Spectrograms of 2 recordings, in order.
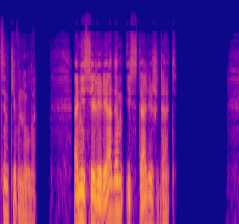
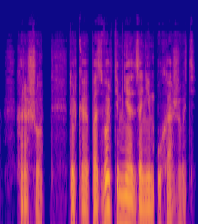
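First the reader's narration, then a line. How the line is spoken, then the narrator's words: Quiet promise. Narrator (Russian): Она подавила эти чувства и тихонько пообещала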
